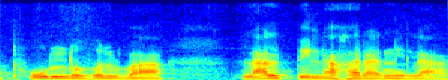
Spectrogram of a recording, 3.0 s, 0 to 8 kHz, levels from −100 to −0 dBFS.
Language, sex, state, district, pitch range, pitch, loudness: Hindi, male, Uttar Pradesh, Varanasi, 100-170 Hz, 165 Hz, -24 LUFS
